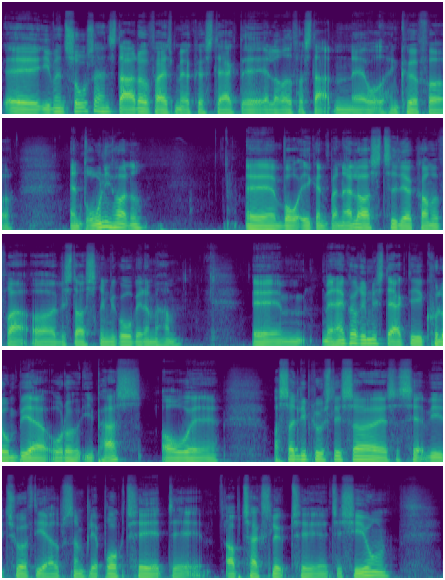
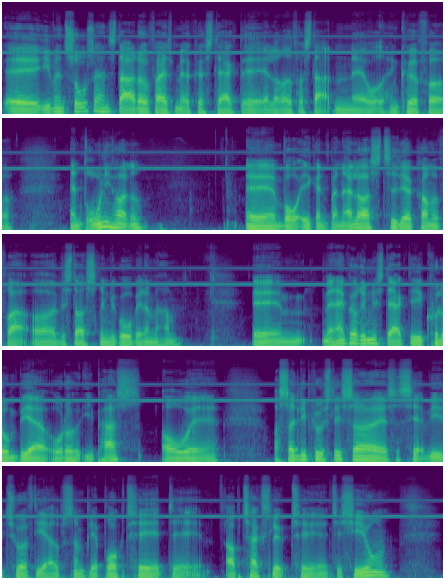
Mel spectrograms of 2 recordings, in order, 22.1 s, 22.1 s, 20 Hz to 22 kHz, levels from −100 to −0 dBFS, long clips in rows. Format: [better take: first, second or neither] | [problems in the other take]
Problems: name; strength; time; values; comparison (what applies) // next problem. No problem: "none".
first | high-pitched whine; faint; throughout; 3.5 kHz, 20 dB below the speech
